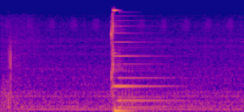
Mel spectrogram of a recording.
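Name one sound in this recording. A glass clinks down on a hard counter with a short ring.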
